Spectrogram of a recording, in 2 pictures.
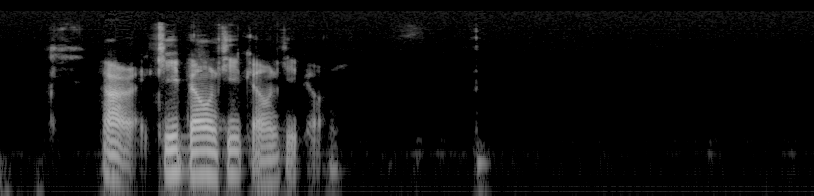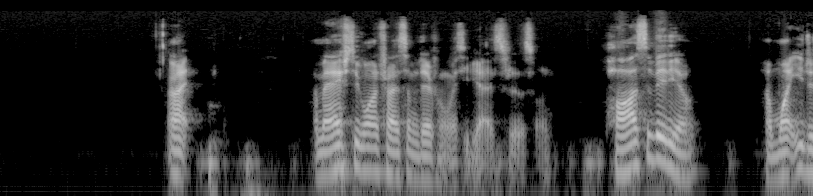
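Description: A man speaks calmly and clearly, close to a microphone.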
